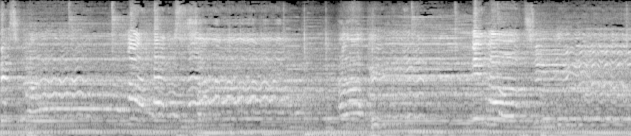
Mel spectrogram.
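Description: Singing over a backing track, with long held notes that waver in pitch over a steady bass line.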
